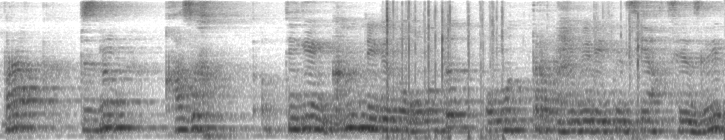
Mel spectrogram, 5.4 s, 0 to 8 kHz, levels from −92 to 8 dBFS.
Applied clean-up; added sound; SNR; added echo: none; Domestic sounds, home sounds; 14 dB; reverberation time 0.9 s.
